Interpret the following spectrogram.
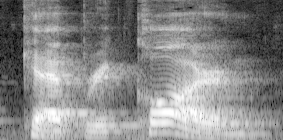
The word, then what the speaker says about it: Capricorn: Então você pronuncia Capricorn, Capricorn, Capricorn. Do jeito que você está vendo escrito aí em inglês e também de acordo com o alfabeto fonético internacional.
